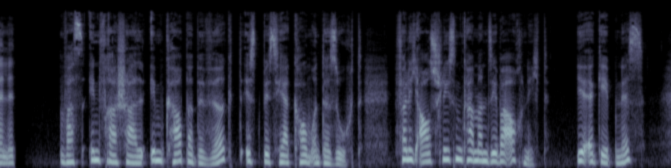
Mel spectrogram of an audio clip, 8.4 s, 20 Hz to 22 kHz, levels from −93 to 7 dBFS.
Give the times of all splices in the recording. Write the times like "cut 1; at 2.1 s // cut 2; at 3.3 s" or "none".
cut 1; at 4.8 s // cut 2; at 7.2 s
